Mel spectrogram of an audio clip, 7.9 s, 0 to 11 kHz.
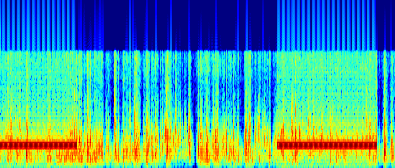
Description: Ringback tone (North America), 440 + 480 Hz.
